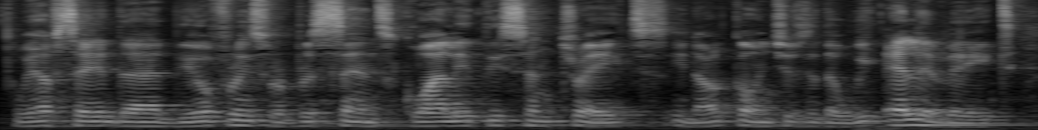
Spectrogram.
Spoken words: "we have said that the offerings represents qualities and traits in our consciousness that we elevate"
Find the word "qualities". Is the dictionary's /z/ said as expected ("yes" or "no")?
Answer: no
